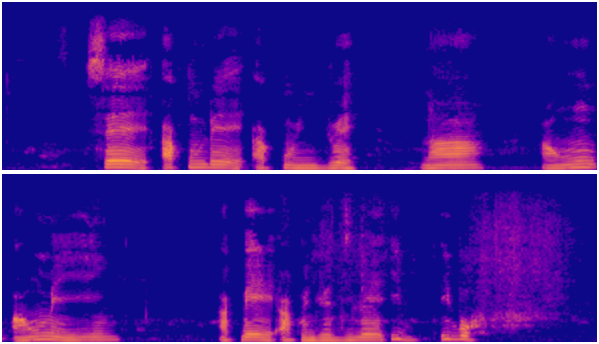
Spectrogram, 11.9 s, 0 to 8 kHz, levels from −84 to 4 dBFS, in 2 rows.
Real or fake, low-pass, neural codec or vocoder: real; 7.2 kHz; none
